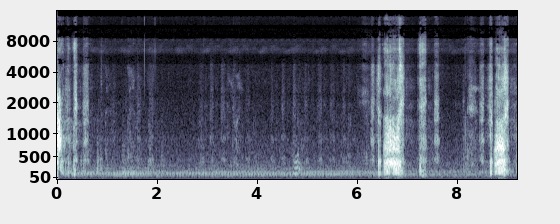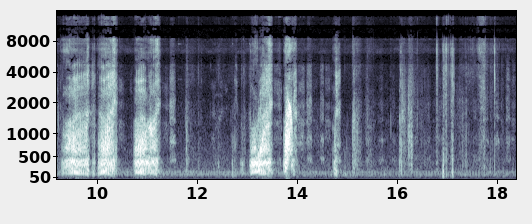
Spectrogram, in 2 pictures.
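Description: An Indian Spitz gives bursts of sharp, harsh barks, a few in quick succession, with pauses between.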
